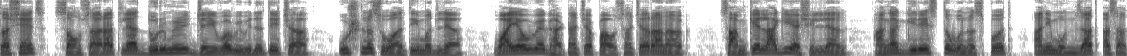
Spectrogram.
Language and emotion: Goan Konkani, neutral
